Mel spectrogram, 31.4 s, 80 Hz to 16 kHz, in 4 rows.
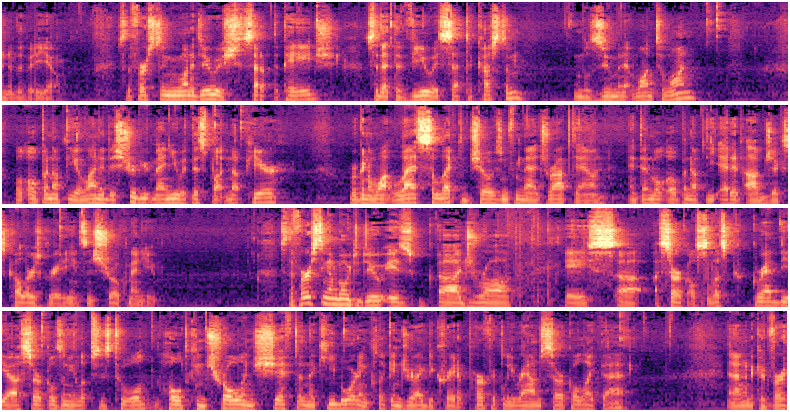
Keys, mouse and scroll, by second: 3.1 click, 7.1 click, 10.1 click, 16.3 click, 24.0 click, 27.0-30.1 ctrl+shift+drag.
